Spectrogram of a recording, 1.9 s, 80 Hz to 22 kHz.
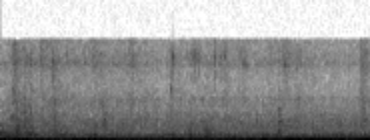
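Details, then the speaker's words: Used 2015 Toyota Avanza E manual, about 88,000 km, test drive over rough road: steady deep road rumble with no knocks or clunks; rear suspension sounds tight and healthy, normal. "disetel juga enggak ada gluduk gluduk Hai gila mobil ini Kondisinya masih sangat bagus sekali masih sangat layak pakai"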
